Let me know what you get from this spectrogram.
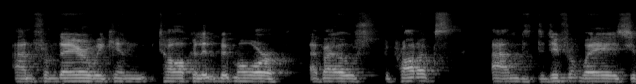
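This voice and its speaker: The speaker is a man whose pitch is fairly high. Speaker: company representative. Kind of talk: webinar presentation.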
